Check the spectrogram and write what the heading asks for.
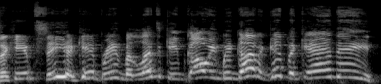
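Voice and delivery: mock frantic kid who won't quit trick-or-treating; desperate kid. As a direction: press on, half blind, for candy.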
